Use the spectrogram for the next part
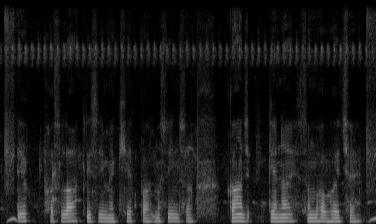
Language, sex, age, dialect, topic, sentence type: Maithili, male, 18-24, Eastern / Thethi, agriculture, statement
